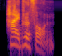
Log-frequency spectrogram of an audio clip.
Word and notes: hydrophone: Indian

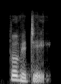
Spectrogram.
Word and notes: poverty: Indian

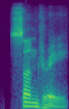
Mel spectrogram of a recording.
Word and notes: sundry: American English

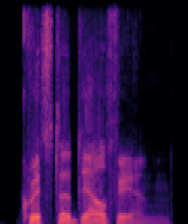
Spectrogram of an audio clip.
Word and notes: Christadelphian: British English

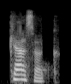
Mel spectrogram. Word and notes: cassock: Indian

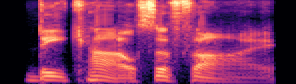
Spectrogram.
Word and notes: decalcify: British English

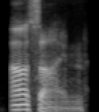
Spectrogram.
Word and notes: arsine: British English

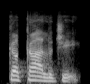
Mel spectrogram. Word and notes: cacology: Indian

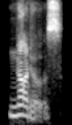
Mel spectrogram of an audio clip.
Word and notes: nodose: Indian

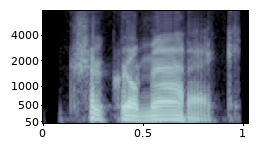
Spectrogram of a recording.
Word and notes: trichromatic: American English

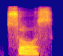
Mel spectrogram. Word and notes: sauce: Indian

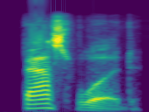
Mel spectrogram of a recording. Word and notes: basswood: American English

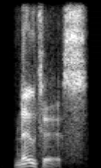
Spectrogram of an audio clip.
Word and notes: notice: British English

